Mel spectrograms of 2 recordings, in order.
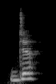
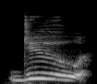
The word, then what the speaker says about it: do: If I was to say it the way it's pronounced, da. No. The O says ooh, do.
